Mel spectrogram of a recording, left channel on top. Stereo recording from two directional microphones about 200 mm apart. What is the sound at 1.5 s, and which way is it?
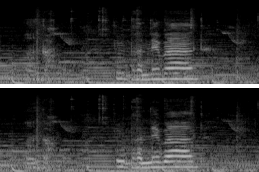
Speech, 20° right (ahead or behind).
